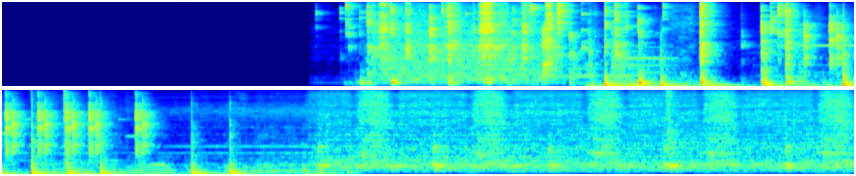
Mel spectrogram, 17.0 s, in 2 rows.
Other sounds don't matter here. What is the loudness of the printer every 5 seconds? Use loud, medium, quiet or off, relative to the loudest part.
off, medium, loud, loud.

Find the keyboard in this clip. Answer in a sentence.
The keyboard can be heard from 3.1 to 9.9 s.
